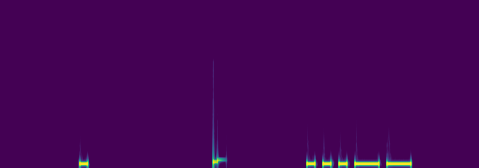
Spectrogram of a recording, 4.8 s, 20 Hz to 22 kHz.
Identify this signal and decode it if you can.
Morse code, heard as a keyed tone, about 15 wpm, 700 Hz. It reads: E 3
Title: Single Letter-Number 15wpm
